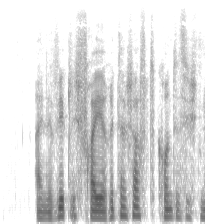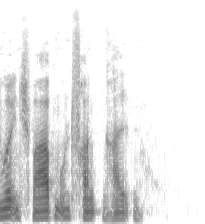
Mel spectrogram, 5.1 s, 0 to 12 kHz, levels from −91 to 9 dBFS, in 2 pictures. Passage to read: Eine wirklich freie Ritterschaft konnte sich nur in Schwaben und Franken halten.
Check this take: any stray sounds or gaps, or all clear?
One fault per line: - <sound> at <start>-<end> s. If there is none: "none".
none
